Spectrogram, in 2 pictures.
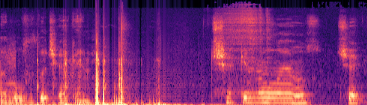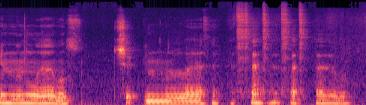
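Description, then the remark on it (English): A chair creaks and crackles in a quick burst of dry, clicking strains, then a man starts talking and keeps speaking over the rest. “Yeah, it's a fucking chair, man. You can hear that fucking chair, man.”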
